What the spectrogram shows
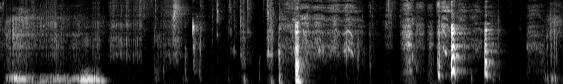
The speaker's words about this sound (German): es ist noch nicht so weich, dass man es abbeißen kann. Das ist wie richtig wie ein Eiswürfel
